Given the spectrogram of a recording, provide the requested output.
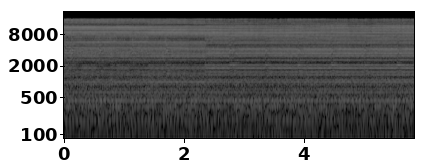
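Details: AC TIG welding an S13 catch can, likely aluminium, at 95 Hz square wave. Steady, even buzzing hiss with no crackle or sputter. Clean, stable arc at this frequency, judged a good choice that carried the weld all the way around in one session.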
